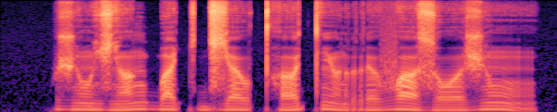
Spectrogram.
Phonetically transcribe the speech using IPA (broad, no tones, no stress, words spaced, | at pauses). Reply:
ʒũʑɐ̃ɡ͡bac d͡ʑɛʊ̯t̪ʰɐtʲõ rɘvɐzoə̯ ʒũ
